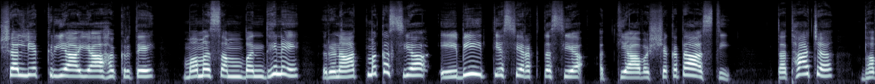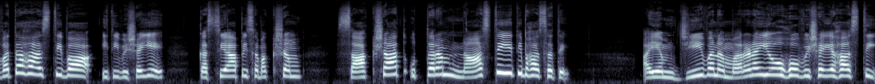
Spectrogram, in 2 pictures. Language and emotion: Sanskrit, angry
